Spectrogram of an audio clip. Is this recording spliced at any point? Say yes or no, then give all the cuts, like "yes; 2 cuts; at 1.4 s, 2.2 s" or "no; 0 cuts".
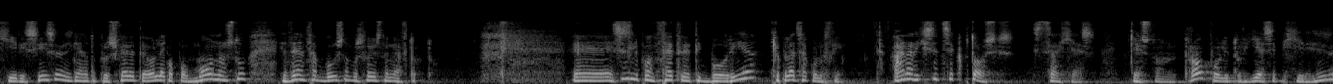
yes; 1 cut; at 1.6 s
